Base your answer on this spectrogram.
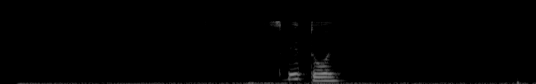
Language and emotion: Russian, neutral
